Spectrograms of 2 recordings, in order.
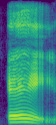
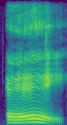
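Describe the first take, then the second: No difference in how they are said.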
